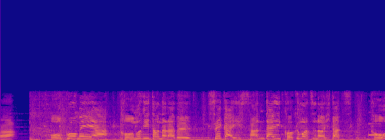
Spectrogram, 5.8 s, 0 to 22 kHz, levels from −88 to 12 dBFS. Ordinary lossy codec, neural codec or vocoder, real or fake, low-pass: none; none; real; none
